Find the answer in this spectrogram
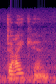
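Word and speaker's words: Daikin: It's spelled D A I K I N like Dykin.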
